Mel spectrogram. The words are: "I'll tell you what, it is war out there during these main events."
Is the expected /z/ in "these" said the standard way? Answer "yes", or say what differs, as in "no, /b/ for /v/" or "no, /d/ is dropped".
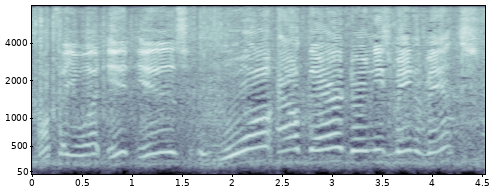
yes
